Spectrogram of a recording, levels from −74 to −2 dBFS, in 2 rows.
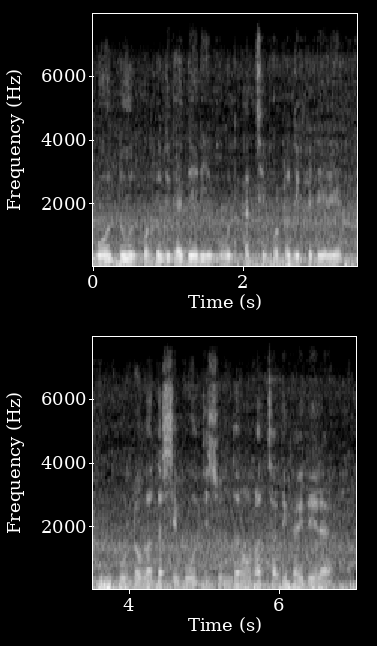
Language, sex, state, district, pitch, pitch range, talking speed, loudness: Hindi, male, Rajasthan, Bikaner, 125 Hz, 125-130 Hz, 220 wpm, -17 LUFS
